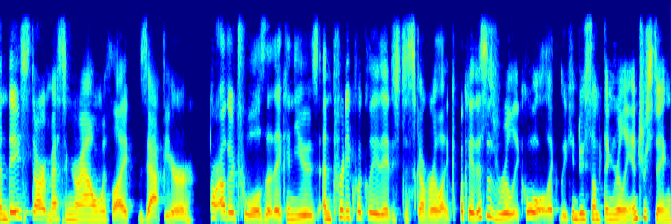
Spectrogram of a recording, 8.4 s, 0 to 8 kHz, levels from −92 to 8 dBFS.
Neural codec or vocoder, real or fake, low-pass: autoencoder, 48 kHz, 128 numbers a frame, DAC-VAE, trained on Japanese speech; fake; 7.2 kHz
